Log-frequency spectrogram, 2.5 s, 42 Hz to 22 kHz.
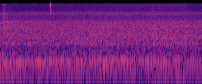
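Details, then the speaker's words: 2015 Xenia 1.0 after carbon-cleaning tune-up and new spark plugs, idle dropped from 1800-2000 to 900 rpm; with AC switched on it rises briefly then holds 900 rpm, steady even low hum, no surges or misses; smooth idle. "Naik sebentar terus langsung kembali di 900 Alhamdulillah RPM sudah stabil dan AC pun dingin"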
